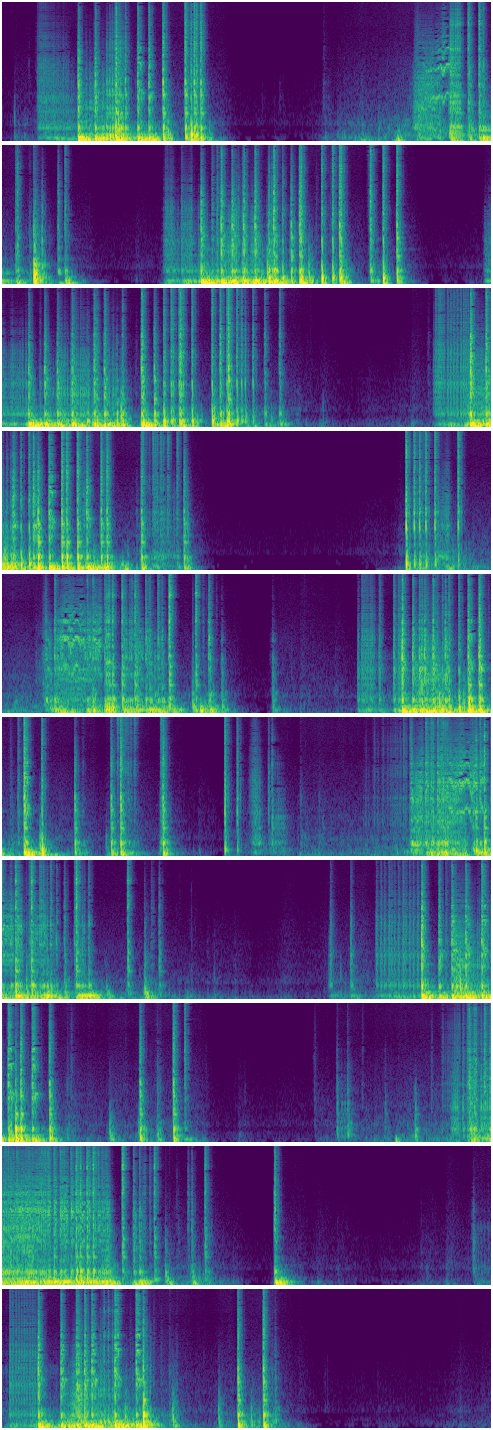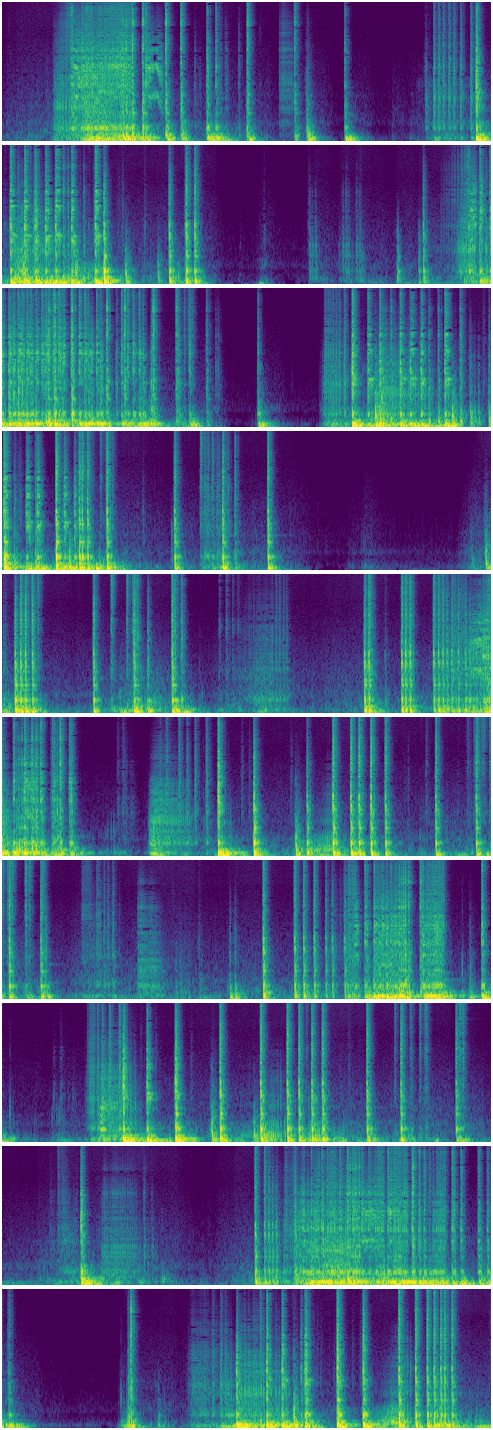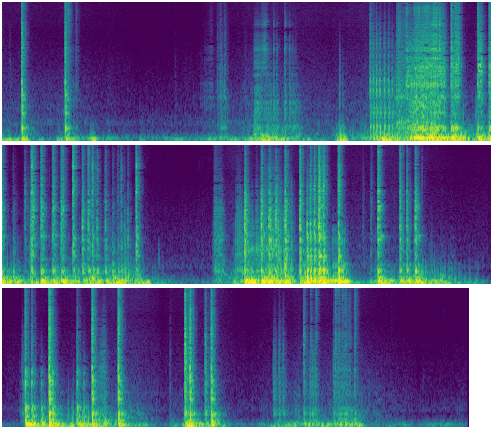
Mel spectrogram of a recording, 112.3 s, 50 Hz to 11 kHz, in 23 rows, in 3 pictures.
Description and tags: bed squeaks many
Squeaky IKEA double-bed, many versions.
PZM-> ULN-2.
Foley, many, sleeping, squeaking, squeaks, squeaky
